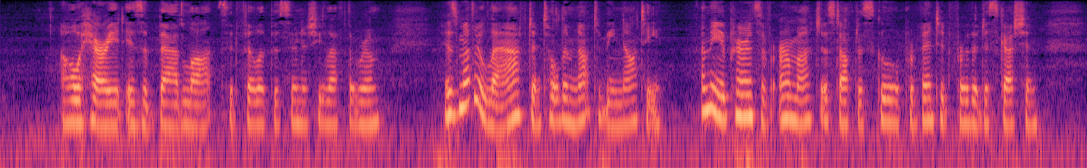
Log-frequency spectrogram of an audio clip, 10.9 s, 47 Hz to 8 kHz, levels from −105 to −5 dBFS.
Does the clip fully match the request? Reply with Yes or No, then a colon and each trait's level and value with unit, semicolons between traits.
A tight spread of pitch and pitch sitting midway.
Yes: narrow, 2.3 semitones; medium, 180 Hz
